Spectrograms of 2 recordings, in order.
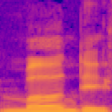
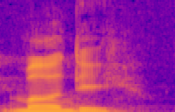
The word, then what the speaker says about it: Maundy: Not Monday Thursday, but Maundy Thursday. It is the Thursday of the mandate. Think Maundy, kind of rhymes with laundry.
